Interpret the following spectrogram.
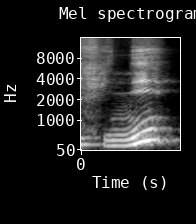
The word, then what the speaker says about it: finit: The T is not an R. Same as usual, I don't pronounce it. So if I want to say he finishes, she finishes, il finit, elle finit. I don't pronounce my T.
